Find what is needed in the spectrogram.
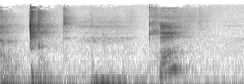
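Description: Two keystrokes on a computer keyboard, about a third of a second apart.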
